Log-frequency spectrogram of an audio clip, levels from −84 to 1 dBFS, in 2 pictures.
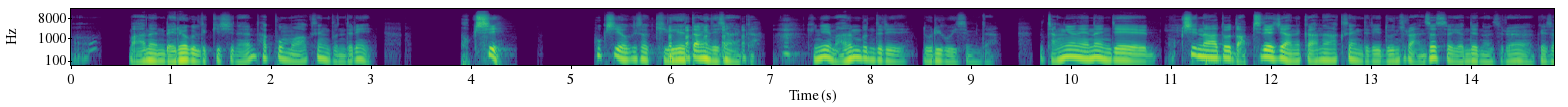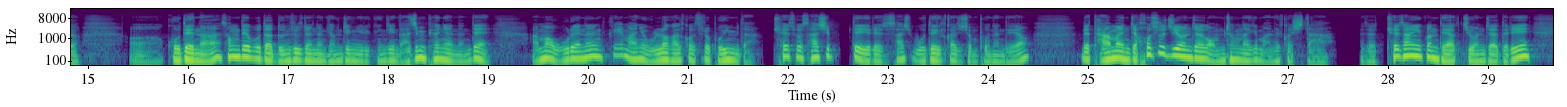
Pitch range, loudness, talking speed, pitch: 100-145 Hz, -22 LUFS, 360 characters per minute, 115 Hz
